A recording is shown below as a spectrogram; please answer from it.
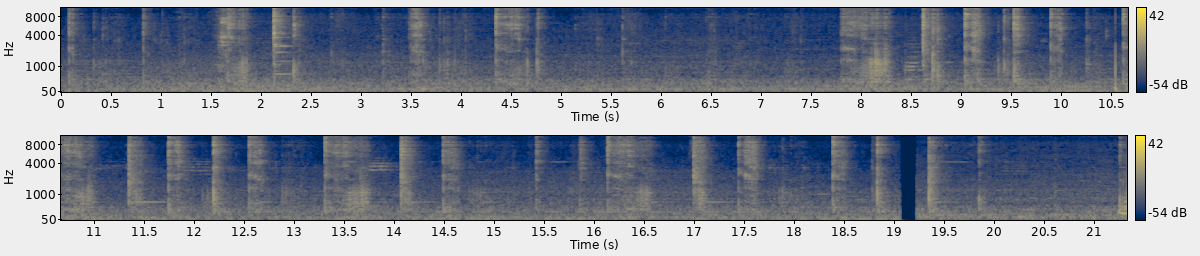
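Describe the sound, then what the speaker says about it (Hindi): Dry fruits stirred in warm ghee in a pan over low heat: a metal spoon scrapes and clinks against the pan in irregular bursts over a soft, faint background, with no talk. "घी हल्का सा गर्म होते ही, और लगातार चलाते हुए इसको गोल्डन ब्राउन कर लें।"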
